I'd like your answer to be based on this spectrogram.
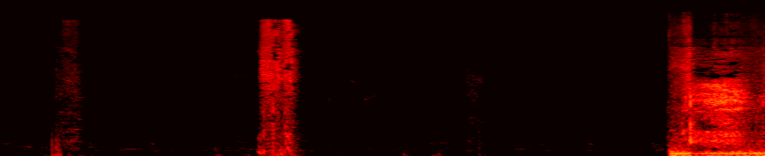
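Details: Dog sneezing: two loud snorting sneezes and a softer third, then a burst of noise at the end.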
